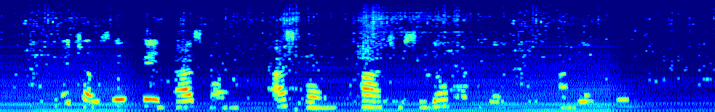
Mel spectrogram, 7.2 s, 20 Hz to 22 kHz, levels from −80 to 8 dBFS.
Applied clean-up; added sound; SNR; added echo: classical method spectral subtraction.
